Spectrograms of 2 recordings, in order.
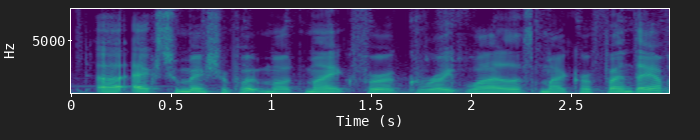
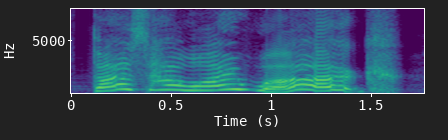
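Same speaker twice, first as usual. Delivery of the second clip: high, slow, loud proud boast; proud declaration; 9 dB louder, much slower than usual. Real, not acted.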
